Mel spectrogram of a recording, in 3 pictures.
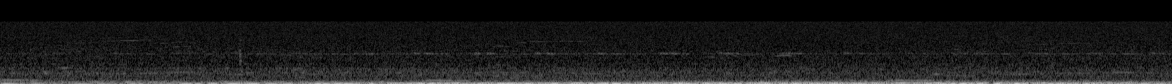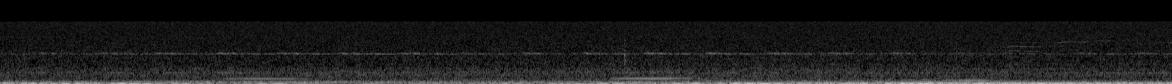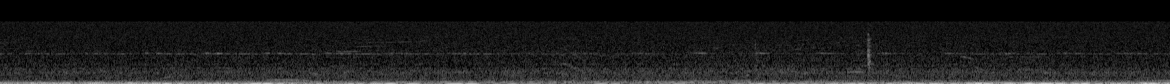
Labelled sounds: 1.0	1.5	humpback whale, 2.9 to 3.1 kHz
14.5	14.7	humpback whale, 1.5 to 1.7 kHz
21.8	22.7	humpback whale, 2.1 to 2.9 kHz
26.8	27.3	humpback whale, 1.7 to 2.3 kHz

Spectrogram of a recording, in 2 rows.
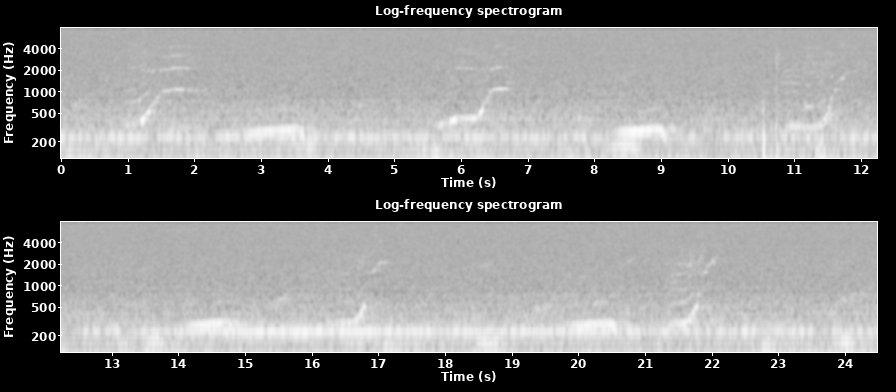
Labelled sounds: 1.2	2.0	humpback whale, 0.96 to 4.4 kHz
5.9	6.8	humpback whale, 0.80 to 3.9 kHz
11.6	12.0	humpback whale, 1.4 to 2.0 kHz

